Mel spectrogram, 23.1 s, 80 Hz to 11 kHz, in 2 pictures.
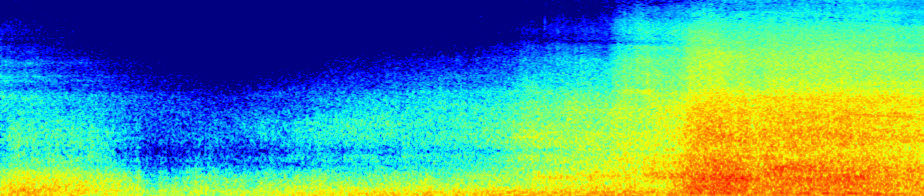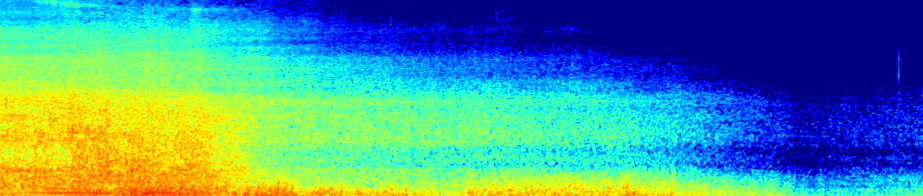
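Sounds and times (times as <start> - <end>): diesel train passing at speed: 5.8 - 17.9.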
